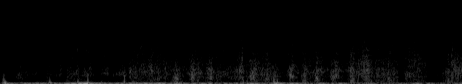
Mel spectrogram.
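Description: Fingertips and short nails scratch and rub the fabric crown of a soft houndstooth wool tweed fedora-style hat, hollow and empty and held in hand. The result is a steady, muffled, low rustling texture with dull thumps, fairly quiet throughout.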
